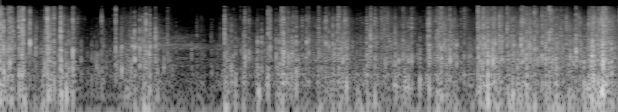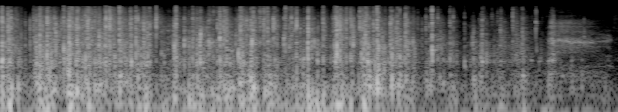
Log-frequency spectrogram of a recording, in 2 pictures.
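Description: A large, sealed, full blue De Todito snack bag of foil-lined metallized plastic film is held in both hands and crinkled and squeezed with the fingers and long nails. It makes dense, bright crackling and crinkling that carries on with rapid overlapping snaps for about nine seconds. The noise swells and dips in bursts and fades out at the end.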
